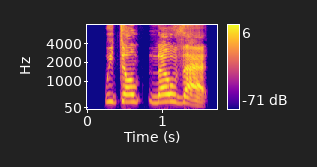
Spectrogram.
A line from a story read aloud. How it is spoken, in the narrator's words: Jamie cried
